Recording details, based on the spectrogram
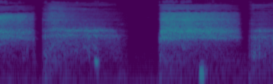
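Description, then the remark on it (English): A voice imitates heavy, hissing respirator breathing through a black helmet, as of a figure walking slowly down a hallway: two long, loud rasping breaths, an inhale and an exhale, separated by short pauses, with no talking. “Meanwhile, Daldane has acquired a breathing problem and a black helmet and is just walking down the hallway slowly going...”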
